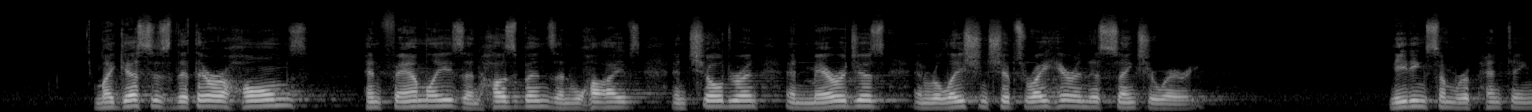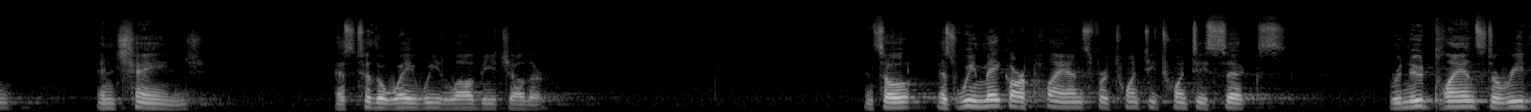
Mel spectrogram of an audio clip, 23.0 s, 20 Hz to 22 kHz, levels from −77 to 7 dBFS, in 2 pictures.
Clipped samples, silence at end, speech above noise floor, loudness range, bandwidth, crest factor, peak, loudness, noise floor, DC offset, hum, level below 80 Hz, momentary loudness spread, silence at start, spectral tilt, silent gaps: under 0.1%; 0 s; 44 dB; 8 LU; 14 kHz; 20 dB; -8 dBFS; -27 LUFS; -70 dBFS; under 0.1%; none; -78 dBFS; 13 LU; 0.7 s; -4.5 dB/octave; none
